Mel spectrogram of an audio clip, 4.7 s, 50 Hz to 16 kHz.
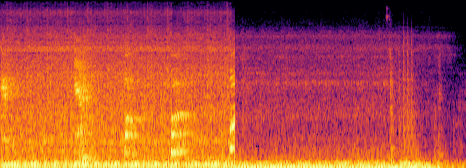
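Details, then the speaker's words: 1958 Chevrolet Apache that had been sitting, started on a chilly morning with the valve cover off: a steady, deep, even rumble with no misses or ticking. It runs smoothly and much better than before. "oh I know is she busted right off even though it's chilly this morning and uh it is running way better than it was obviously quieter but running better"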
